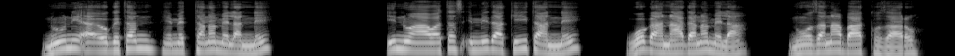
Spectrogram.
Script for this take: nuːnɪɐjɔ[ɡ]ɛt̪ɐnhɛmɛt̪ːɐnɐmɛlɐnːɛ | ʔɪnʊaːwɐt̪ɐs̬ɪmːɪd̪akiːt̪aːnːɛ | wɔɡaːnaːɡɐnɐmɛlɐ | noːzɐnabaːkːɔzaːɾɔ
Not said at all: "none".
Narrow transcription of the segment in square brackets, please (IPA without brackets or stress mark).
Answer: ɡ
